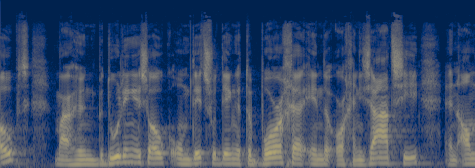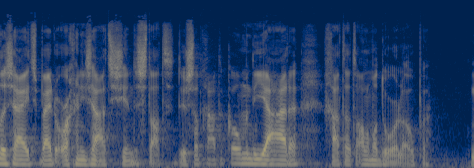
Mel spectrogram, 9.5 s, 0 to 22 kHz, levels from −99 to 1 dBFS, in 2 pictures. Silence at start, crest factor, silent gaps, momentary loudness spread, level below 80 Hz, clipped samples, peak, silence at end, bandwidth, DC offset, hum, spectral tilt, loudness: 0 s; 20 dB; none; 12 LU; -70 dBFS; under 0.1%; -18 dBFS; 0 s; 16 kHz; under 0.1%; none; -4 dB/octave; -37 LUFS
